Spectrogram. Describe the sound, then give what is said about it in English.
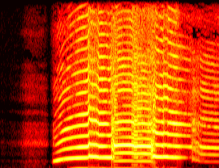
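A voice imitates loud, wailing sobs: a short faint intake, then a sustained, strained cry with wavering pitch and choppy catches, intense for about two seconds. “I would weep deeply.”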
